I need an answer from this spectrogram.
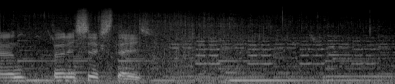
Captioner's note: bus horn honking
